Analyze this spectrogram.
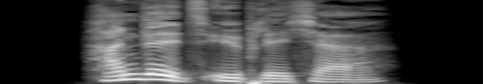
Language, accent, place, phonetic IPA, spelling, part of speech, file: German, Germany, Berlin, [ˈhandl̩sˌʔyːplɪçɐ], handelsüblicher, adjective, De-handelsüblicher.ogg
- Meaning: inflection of handelsüblich: 1. strong/mixed nominative masculine singular 2. strong genitive/dative feminine singular 3. strong genitive plural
